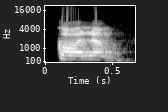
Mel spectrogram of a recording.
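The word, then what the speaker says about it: column: तो कॉलम बोलने पर ही पता चल रहा है कि कॉलम, COLUM तो आ रहा है लेकिन एन का कहीं उच्चारण ही नहीं हो रहा है, कॉलम। तो ये जो यन है ये क्या हो गया? साइलेंट हो गया।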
